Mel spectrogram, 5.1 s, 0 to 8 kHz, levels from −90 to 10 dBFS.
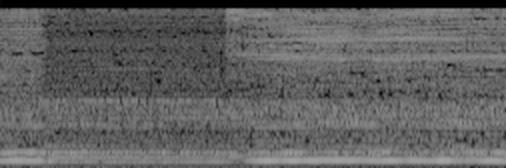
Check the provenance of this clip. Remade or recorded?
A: recorded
